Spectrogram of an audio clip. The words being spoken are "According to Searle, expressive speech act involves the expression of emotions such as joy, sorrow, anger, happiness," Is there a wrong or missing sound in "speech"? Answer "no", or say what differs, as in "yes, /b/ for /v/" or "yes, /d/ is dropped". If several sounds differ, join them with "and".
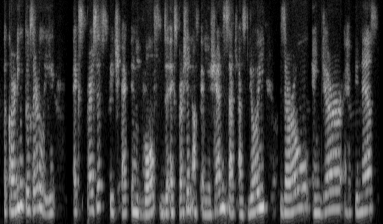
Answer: no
